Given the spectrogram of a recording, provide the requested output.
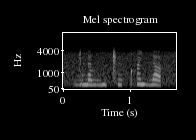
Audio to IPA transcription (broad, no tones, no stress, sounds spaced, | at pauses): ɟ ɔ n a ð ṳ m ḭ ǁ ʏ ǃʰ ã ʎ i̤ l a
